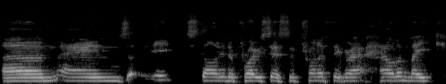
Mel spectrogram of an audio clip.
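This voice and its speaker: Intonation holds fairly even. The voice has a dark, mellow tone. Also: man. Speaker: PR and marketing founder. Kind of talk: livestream interview. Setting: video call.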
